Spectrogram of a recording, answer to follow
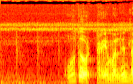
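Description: Crickets chirring steadily at a high pitch as night-time background, with faint regular ticks fading out in the first second; a man's voice comes in about halfway through.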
